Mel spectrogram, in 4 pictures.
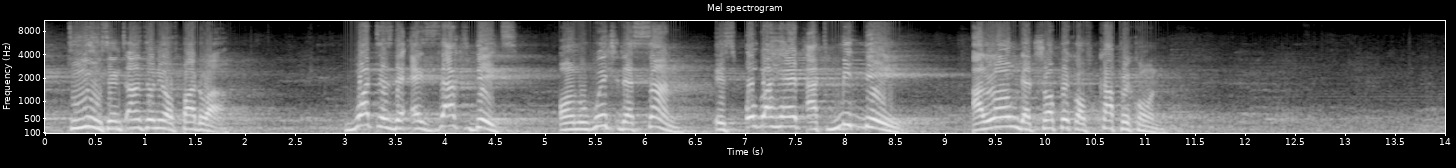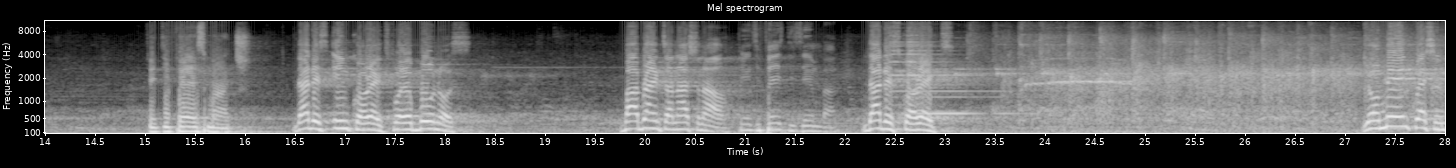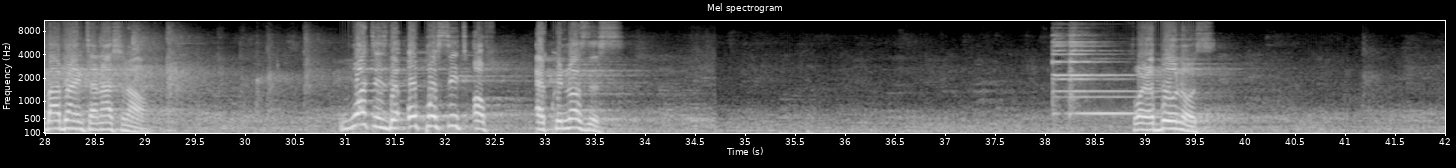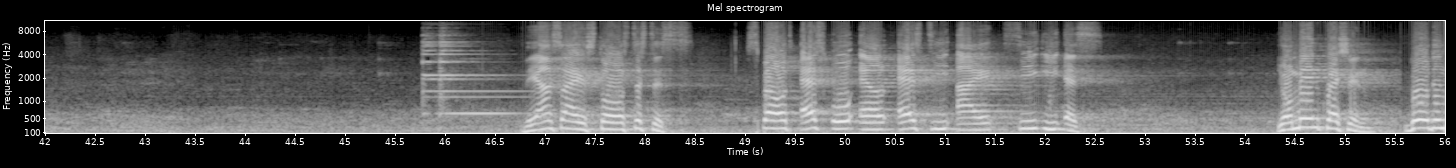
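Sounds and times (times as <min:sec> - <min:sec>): steady low hum: 0:00.0 - 0:56.0
bell ringing: 0:22.4 - 0:24.4, 0:38.1 - 0:39.7, 0:45.3 - 0:47.5.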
